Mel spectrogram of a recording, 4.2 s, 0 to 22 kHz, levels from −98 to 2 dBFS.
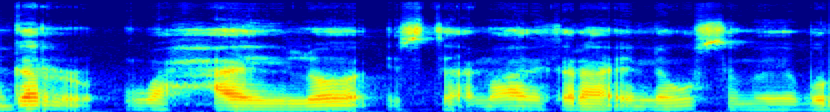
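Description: Nothing technically wrong turns up anywhere in this short bit of speech, so there's no fault to point to and no timing or cause to give.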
